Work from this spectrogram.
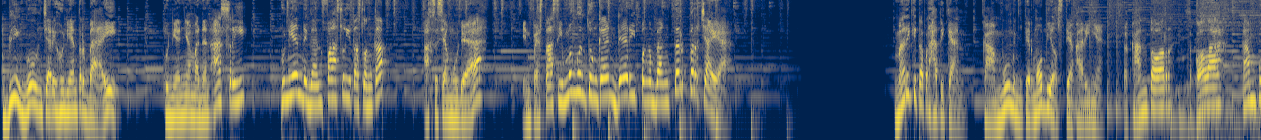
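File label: Indonesian casual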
